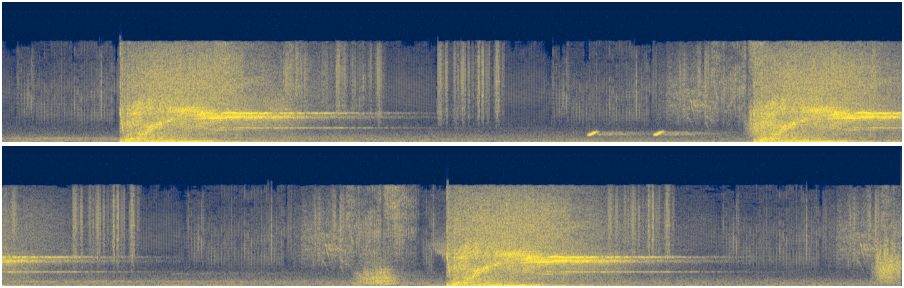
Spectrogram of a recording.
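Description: Bright whooshing chimes ring out several times in a game.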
